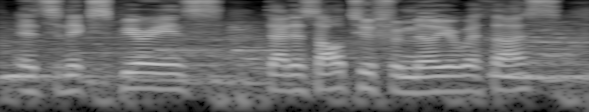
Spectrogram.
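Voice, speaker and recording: Over noticeable background noise, a man with fairly high pitch speaks at a moderate pace, the sound dry with no echo. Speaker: rally speaker. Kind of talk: rally speech. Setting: outdoor rally. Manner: earnest, passionate, declamatory. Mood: earnest, resolute. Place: street. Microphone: handheld.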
